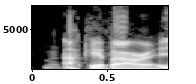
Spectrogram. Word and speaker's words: Akihabara: Akihabara. – Yeah, that's it. It is Akihabara.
